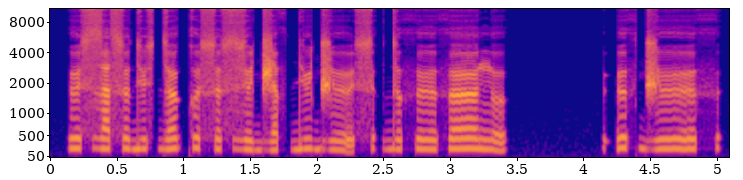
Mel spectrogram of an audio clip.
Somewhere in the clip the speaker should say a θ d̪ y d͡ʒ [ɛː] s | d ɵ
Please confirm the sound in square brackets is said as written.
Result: no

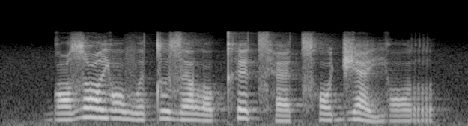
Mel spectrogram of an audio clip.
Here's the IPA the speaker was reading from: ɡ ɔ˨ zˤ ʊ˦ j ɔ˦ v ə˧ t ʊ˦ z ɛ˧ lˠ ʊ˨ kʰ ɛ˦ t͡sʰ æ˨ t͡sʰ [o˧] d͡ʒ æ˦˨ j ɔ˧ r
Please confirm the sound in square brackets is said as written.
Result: no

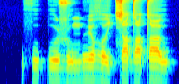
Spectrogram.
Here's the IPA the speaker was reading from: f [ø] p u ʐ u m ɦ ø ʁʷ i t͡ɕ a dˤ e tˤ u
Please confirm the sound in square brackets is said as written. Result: no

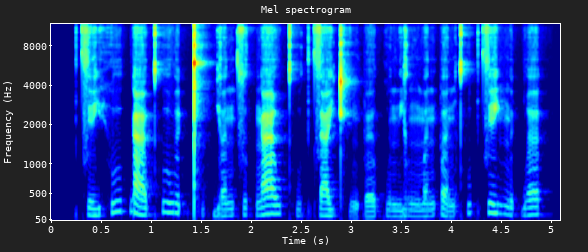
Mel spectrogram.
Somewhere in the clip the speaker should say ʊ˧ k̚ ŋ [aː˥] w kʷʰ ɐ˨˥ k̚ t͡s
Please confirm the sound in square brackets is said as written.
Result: yes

